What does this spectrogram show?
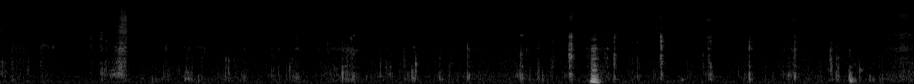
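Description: A man biting into and chewing a cream-topped pastry close to the microphone: faint, scattered wet mouth clicks and chewing, with one sharper, louder click about six seconds in.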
